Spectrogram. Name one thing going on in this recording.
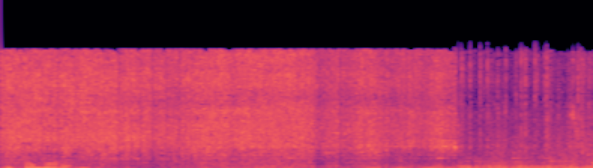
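Water pours into a hot pan with a hiss.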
